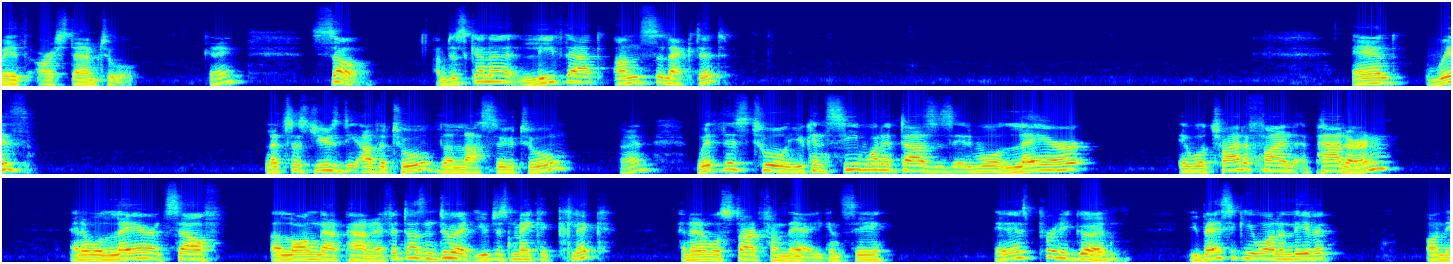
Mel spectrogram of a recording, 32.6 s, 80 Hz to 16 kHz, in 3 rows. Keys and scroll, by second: 14.5 |, 17.9 |.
